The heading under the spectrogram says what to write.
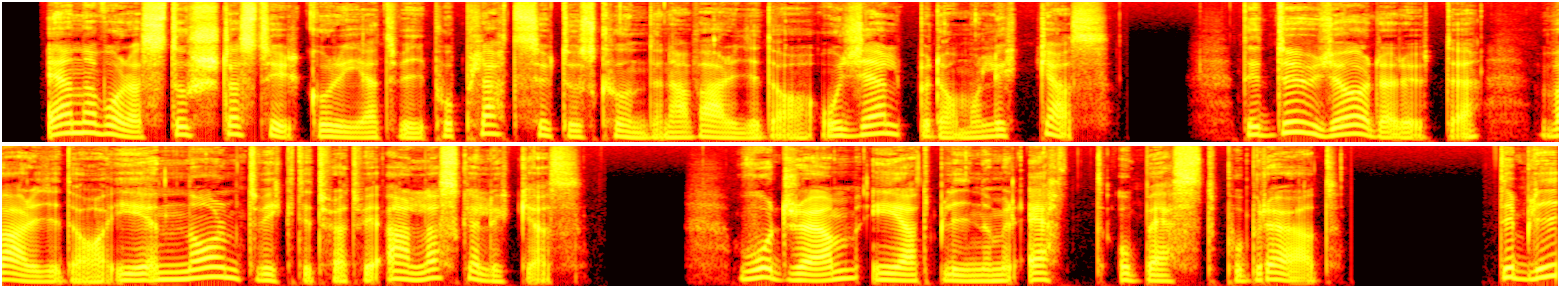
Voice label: informative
